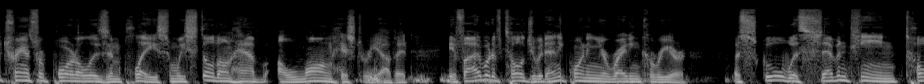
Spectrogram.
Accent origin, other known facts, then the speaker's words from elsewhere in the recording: United States; I'm from Jersey, New York.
